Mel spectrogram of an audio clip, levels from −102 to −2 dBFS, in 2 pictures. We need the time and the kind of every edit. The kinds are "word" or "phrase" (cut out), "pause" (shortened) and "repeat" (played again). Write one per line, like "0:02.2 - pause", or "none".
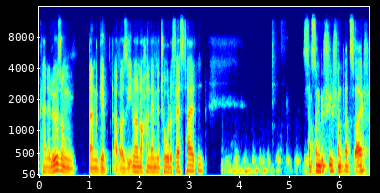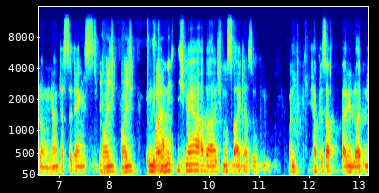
0:05.5 - word
0:08.3 - repeat
0:11.4 - pause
